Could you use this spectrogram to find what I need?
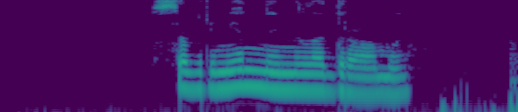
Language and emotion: Russian, neutral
